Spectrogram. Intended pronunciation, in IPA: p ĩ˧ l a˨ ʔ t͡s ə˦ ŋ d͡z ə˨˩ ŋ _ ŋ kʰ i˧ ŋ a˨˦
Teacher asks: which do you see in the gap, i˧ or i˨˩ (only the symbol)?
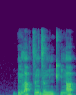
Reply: i˨˩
